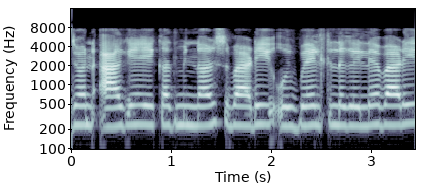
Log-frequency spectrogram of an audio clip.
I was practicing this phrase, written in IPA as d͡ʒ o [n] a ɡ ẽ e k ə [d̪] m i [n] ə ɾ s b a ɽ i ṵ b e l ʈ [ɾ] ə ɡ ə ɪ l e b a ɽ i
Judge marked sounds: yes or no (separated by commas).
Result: yes, yes, yes, no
